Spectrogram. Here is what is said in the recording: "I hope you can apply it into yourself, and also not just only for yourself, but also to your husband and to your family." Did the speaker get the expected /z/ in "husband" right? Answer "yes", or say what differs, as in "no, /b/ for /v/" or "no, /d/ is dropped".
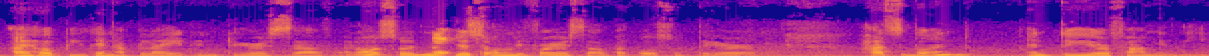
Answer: no, /s/ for /z/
